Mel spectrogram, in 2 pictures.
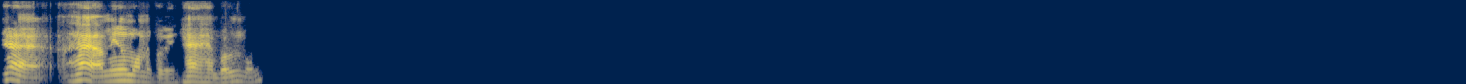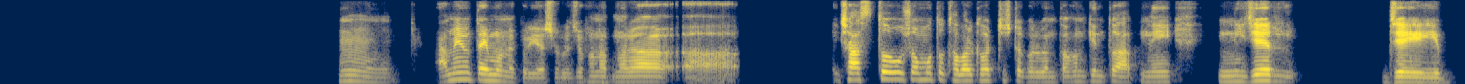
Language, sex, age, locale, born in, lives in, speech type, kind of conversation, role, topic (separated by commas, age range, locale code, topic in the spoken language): Bengali, male, 20-24, bn-BD, Bangladesh, Bangladesh, conversation, unstructured, none, দৈনন্দিন খাবারে একঘেয়েমি কেন আপনার বিরক্তি বাড়ায়?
